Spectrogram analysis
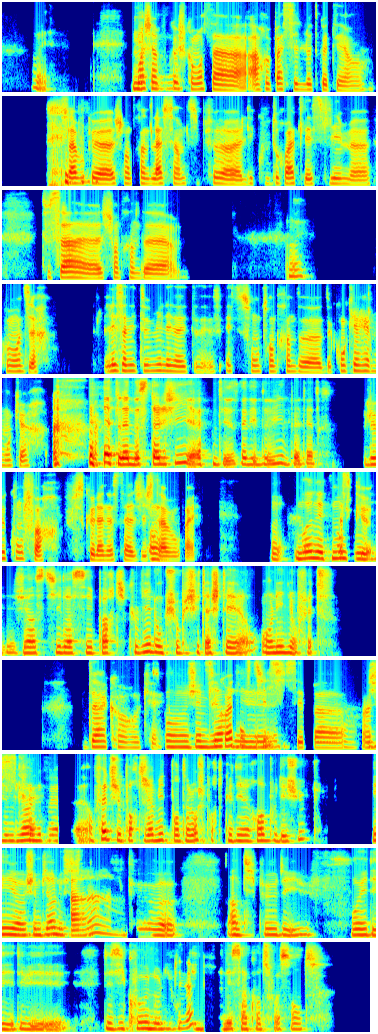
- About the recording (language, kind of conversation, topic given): French, unstructured, Quelle est votre relation avec les achats en ligne et quel est leur impact sur vos habitudes ?
- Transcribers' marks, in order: unintelligible speech; chuckle; chuckle; tapping; drawn out: "Ah !"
